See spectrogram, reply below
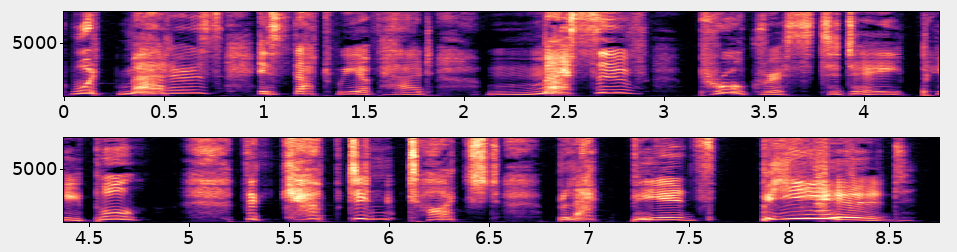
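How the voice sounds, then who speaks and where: A woman voicing an excitable, exasperated young male pirate scribe with dramatic, emphatic delivery in a story reading. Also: on the high side, slow, slightly rough, no room sound, studio quality, pitched above the performer's own voice, heavily acted. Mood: exasperated, excited.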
